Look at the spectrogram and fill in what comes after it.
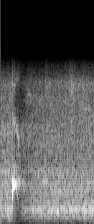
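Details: Friend who could not stop hiccuping: a single short, abrupt voiced gulp over low room noise.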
